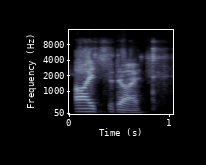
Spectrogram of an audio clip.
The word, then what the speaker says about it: Aes Sedai: How do you pronounce it? I'll watch anything that she's in. Aes Sedai.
